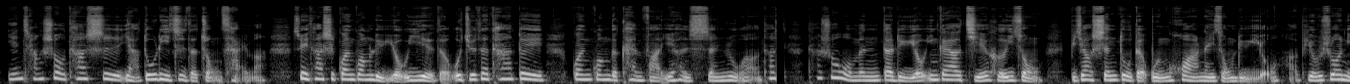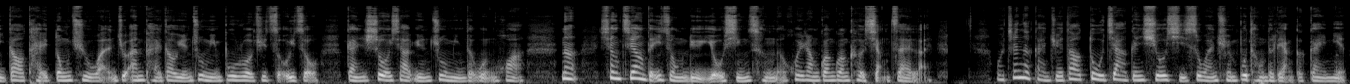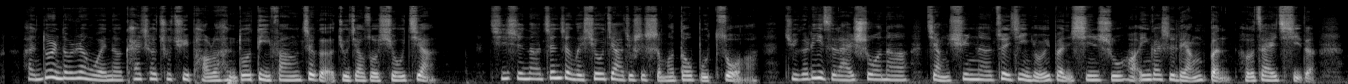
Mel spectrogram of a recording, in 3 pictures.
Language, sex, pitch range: Chinese, female, 180-225 Hz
